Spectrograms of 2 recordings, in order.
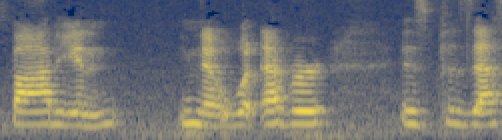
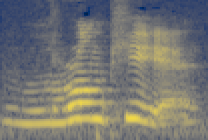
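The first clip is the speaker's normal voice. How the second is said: Rompier in a mock French accent, falling. Shown as a demonstration. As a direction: show off a playful French Rompier. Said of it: "My lovely French accent".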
